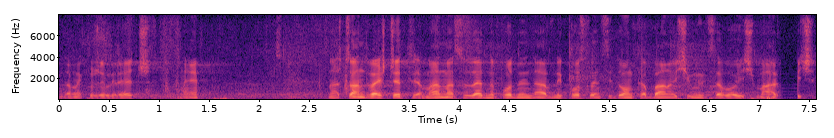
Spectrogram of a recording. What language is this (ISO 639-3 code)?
srp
